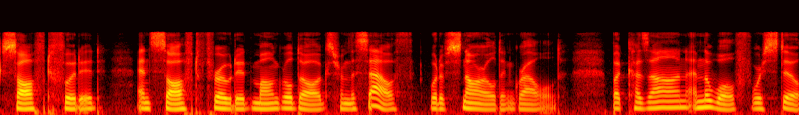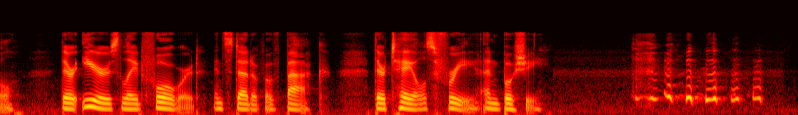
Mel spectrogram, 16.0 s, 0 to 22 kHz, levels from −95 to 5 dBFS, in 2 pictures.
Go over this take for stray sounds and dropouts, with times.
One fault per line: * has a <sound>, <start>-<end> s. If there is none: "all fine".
* has a laugh, 14.3-15.7 s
